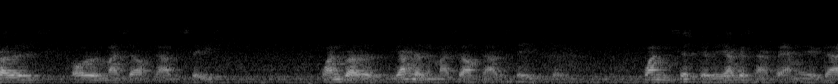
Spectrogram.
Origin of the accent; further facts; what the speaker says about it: Pittsburgh, Pennsylvania, United States; born there; I was born in Pittsburgh on October 15, 1912, at the old Passman Hospital, which was in the Hill District of Pittsburgh.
